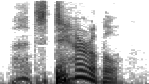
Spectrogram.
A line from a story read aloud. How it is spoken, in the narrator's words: gasped Dave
